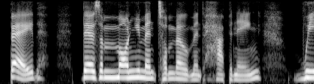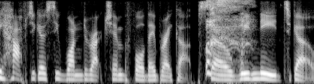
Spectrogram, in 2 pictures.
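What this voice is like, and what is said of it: Mediocre put-on British accent. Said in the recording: “Can you do a British accent ... kind of decent. I'm not really good at it”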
